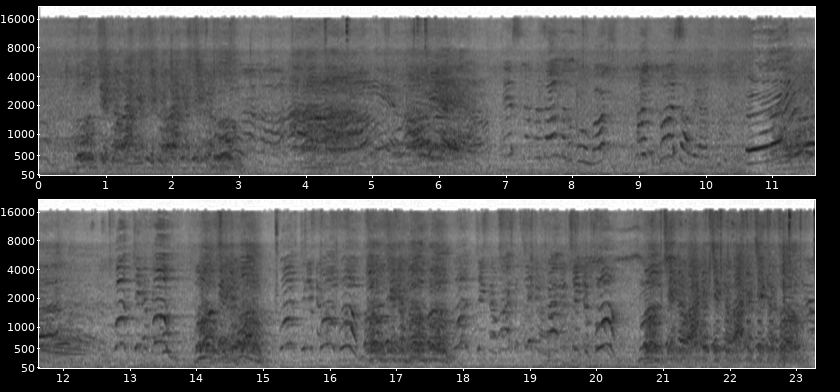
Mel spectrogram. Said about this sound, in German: Das ist der Sound der ersten Sitzblockade Richtung Hochheim, Zubringer der Auto, der Bundesbahn. Wir haben gerade gesprochen mit einer ganz besonderen Art des Protests. Sie sehen aus wie Clowns, sie haben bunte Klamotten an, rote Nasen.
